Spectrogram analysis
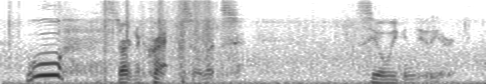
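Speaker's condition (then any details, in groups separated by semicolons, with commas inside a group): No condition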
